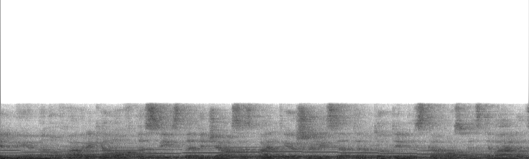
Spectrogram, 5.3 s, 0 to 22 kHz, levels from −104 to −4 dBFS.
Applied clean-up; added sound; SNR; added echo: none; Wind instrument, woodwind instrument; 5 dB; reverberation time 1.2 s.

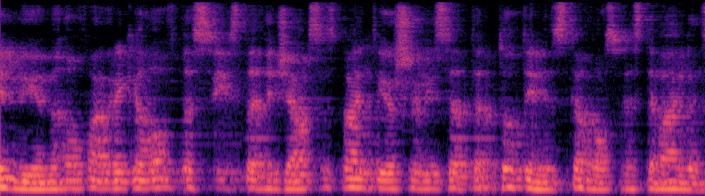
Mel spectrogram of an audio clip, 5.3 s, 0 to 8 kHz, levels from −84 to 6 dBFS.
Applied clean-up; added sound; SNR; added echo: neural mask model DeepFilterNet 3.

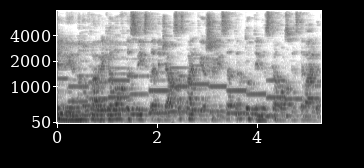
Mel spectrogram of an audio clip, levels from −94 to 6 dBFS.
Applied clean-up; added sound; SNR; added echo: classical method WPE with log-MMSE.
